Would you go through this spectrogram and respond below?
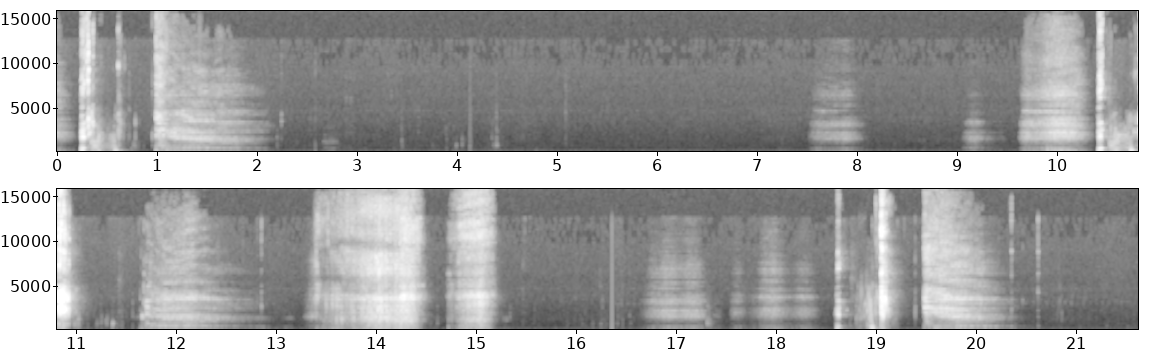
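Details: Extremely wet stifled sneeze fit in a quiet room: a run of muffled, wet, held-back sneezes, each preceded by catching breaths, suppressed to keep quiet as the tickle grows stronger.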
